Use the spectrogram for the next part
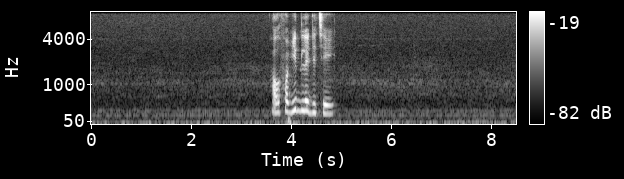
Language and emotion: Russian, neutral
